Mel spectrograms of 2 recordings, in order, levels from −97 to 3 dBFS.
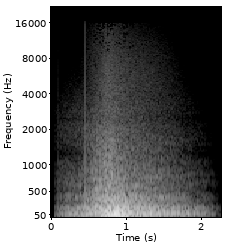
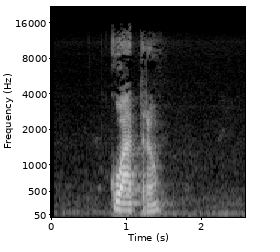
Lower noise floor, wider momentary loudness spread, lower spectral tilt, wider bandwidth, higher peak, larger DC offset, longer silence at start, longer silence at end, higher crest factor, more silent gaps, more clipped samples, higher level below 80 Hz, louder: second, -40 dBFS vs -59 dBFS; first, 24 LU vs 14 LU; first, -9.5 dB/octave vs -5.5 dB/octave; second, 6.6 kHz vs 15 kHz; about the same, -4 dBFS vs -2 dBFS; neither; second, 0.2 s vs 0.8 s; second, 0.35 s vs 1.15 s; second, 16 dB vs 22 dB; neither; neither; first, -22 dBFS vs -54 dBFS; about the same, -21 LUFS vs -20 LUFS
